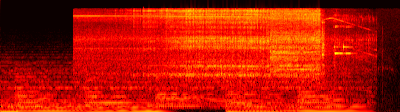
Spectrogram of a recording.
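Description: Cordless angle grinder cutting into a steel chassis bracket, starting about a second and a half in and stopping a little after six seconds, then winding down. Background music with a steady bass line plays throughout and ends just before the close.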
